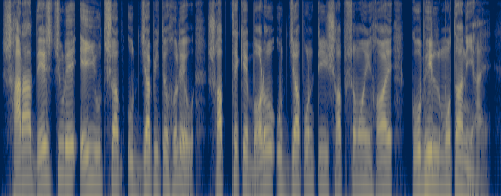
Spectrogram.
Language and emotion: Bengali, neutral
